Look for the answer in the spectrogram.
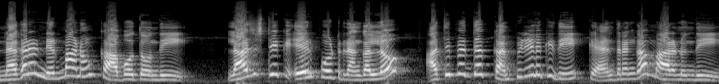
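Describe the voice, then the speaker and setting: A woman's voice: high voice, a bit bright. A woman reading a scripted news bulletin. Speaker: news reader.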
